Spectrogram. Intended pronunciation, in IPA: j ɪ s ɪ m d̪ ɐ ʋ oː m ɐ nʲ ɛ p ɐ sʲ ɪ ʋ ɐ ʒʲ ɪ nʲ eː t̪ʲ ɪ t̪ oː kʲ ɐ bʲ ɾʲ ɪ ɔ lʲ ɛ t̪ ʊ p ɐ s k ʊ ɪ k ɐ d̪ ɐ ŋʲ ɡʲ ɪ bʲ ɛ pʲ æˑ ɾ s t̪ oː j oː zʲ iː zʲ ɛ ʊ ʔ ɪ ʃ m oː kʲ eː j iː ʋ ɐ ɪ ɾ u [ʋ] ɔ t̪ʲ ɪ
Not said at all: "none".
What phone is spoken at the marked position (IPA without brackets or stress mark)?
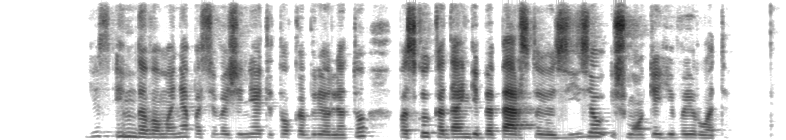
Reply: none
